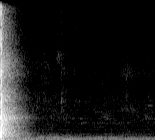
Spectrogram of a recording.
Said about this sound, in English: Clap. Oh, we got a clap. Okay, so this ain't gonna be in there.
